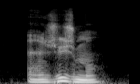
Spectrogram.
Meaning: judgment
- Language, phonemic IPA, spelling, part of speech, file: French, /ʒyʒ.mɑ̃/, jugement, noun, Fr-jugement.ogg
